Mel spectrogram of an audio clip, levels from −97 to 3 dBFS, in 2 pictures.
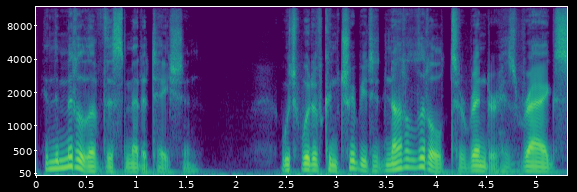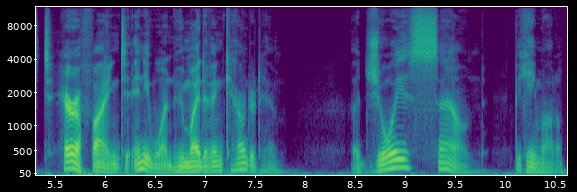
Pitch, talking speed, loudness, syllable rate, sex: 95 Hz, 175 wpm, -22 LUFS, 5.8 syllables/s, male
